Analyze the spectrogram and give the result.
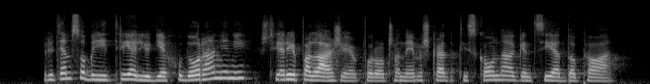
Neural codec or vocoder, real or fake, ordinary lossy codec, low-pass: codec, 16 kHz in and 24 kHz out, 0.6 kbps, FocalCodec, streaming, 4096 codes; fake; none; 10.8 kHz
